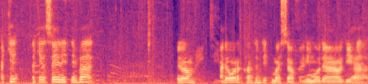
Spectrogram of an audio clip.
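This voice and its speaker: Lively intonation carries a very fast pace here. The loudness stays very even over noticeable background noise. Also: man, high pitch for a man. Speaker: gaming streamer. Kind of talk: casual livestream chat. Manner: casual, halting with repeats.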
